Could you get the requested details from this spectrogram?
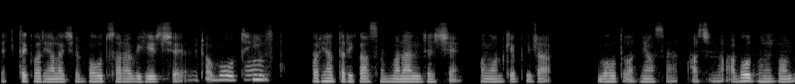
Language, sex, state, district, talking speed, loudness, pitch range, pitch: Maithili, male, Bihar, Saharsa, 175 wpm, -29 LUFS, 130-145 Hz, 135 Hz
